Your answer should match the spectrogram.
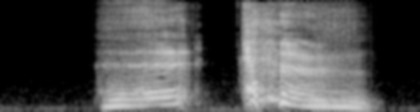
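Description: A man clears his throat twice. The two short, rasping bursts are separated by a brief pause, and no other sound is heard.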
